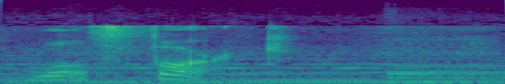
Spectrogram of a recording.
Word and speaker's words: Woolfolk: w l f o l k but is pronounced wolf Fork just in case you want to Google the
